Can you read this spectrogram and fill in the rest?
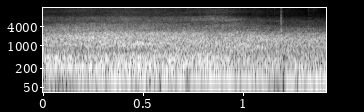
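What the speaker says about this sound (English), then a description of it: "Let me wait for this car to go by." A car passes close by on a Los Angeles freeway, a steady, loud broadband roar of engine and tires that holds for the whole short moment with no voices over it.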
